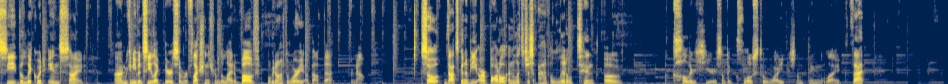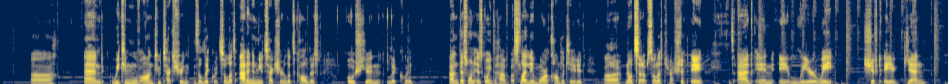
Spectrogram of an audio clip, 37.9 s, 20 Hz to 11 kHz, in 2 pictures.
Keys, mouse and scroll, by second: 0.3 middle click, 1.2-1.6 shift+middle drag, 1.8 ctrl+middle click, 3.5 ctrl+s, 4.2 click, 4.9 click, 5.2 click, 9.2 click, 17.3 click, 17.9 click, 19.9 click, 21.8 click, 22.1 click, 23.3 drag, 23.9-26.2 drag, 26.5-27.6 drag, 27.0 BackSpace, 28.6 shift+middle click, 30.0-30.6 middle drag, 31.1 click, 32.3 shift+a, 33.5 o, 33.9 BackSpace, 34.0 BackSpace, 37.3 click, 37.4 shift+a.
